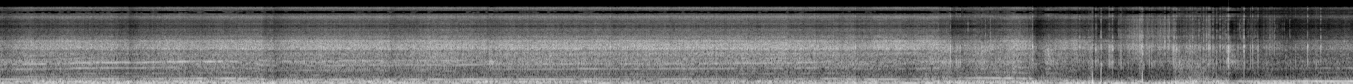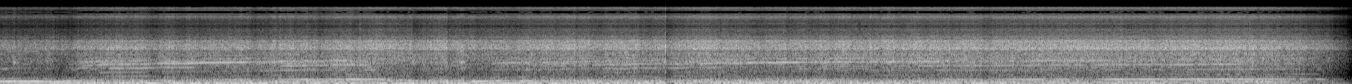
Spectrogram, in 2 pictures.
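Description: Rally car engine running hard on a gravel stage, its note repeatedly rising and falling back as the driver shifts up through the gears, over a steady hiss of tyres on gravel and wind. About midway the engine note wavers and drops to a lower steady tone for a couple of seconds before climbing again.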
